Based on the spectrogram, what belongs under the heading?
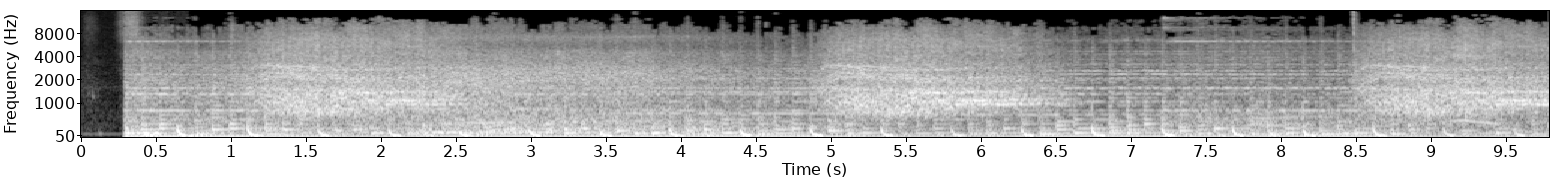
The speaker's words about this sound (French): Nous vous avons aussi retrouvé une campagne de 2017 de la sécurité routière, assez parlante à des piétons qui traversent au rouge. On envoie un son de crissement de pneus qui fait très peur pour les effrayer et les prendre en photo.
